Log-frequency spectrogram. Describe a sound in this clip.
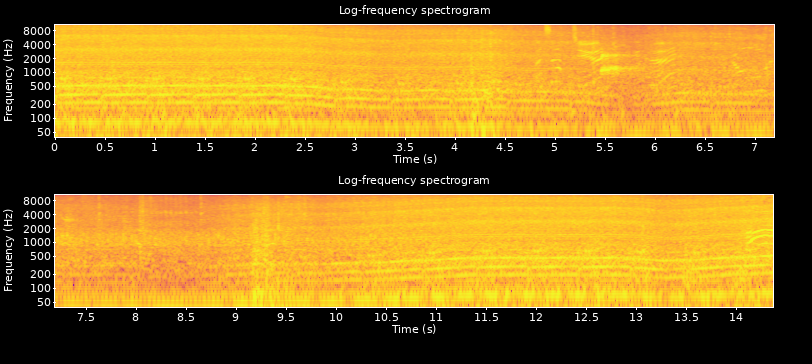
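A bus engine hums and revs, rising and falling in pitch.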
